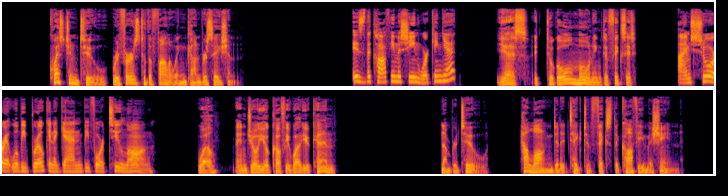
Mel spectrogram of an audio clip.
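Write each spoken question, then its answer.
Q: How long did it take to fix the coffee machine?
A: All morning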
